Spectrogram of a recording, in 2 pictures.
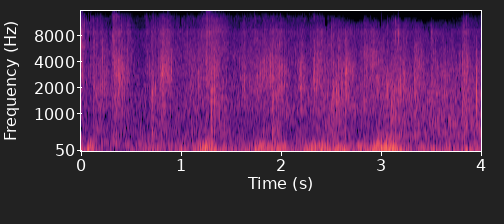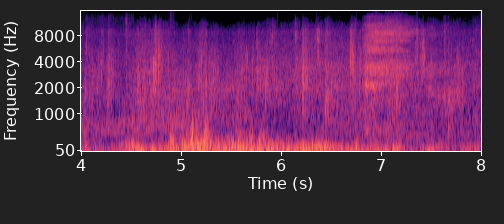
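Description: Hikers' footsteps crunching and scuffing on a steep gravel trail with rough stone steps, getting louder about halfway through.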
